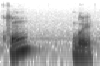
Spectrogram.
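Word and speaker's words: 국물: 국 물이라는 단어를 보면 이거 실제 발음할 때 이렇게 발음 되거든 궁물 그럼 어떻게 된 거예요 기억이 이응으로 바뀌었네 왜 바뀌었냐 여기 있는 미음 때문에 바뀐 거예요 뒤에 있는 미음이 앞에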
